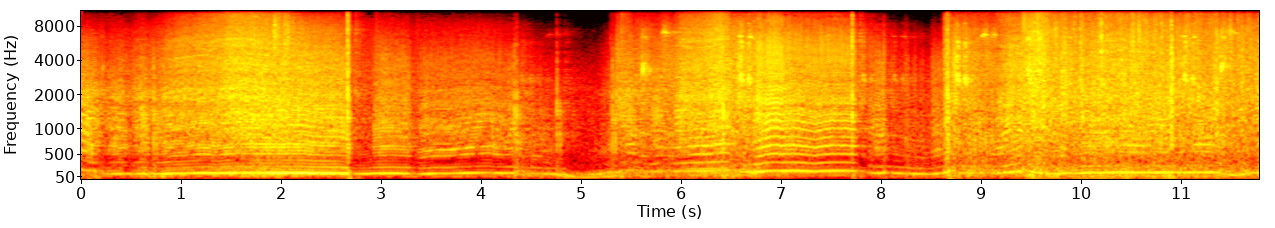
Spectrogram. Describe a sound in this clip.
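A rally car engine roars at high revs, rising and falling in pitch as the gears shift.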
